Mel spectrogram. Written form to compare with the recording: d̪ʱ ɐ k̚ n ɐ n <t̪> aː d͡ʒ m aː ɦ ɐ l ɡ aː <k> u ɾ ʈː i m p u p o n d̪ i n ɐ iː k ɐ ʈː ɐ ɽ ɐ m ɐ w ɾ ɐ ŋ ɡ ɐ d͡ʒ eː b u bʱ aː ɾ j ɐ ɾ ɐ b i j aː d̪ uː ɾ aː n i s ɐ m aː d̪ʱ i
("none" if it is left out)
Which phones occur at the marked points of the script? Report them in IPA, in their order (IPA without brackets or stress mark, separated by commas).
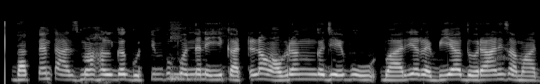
t̪, ɡ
